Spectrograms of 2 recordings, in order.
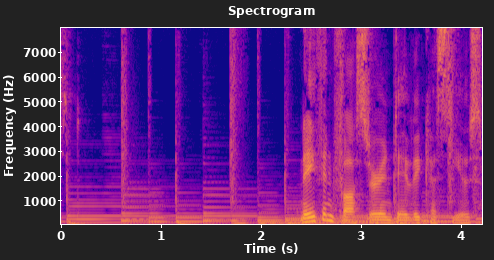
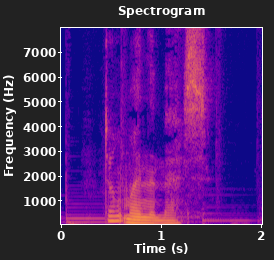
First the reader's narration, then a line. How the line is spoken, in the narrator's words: David purred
